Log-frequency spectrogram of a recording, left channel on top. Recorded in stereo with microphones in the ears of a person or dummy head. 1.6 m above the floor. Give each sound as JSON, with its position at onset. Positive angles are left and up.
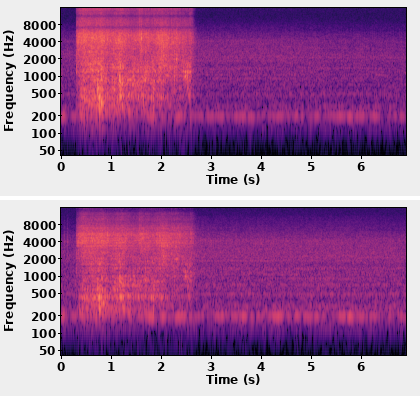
{"t": 0.3, "sound": "a splash", "side_deg": 55, "distance_m": 0.6}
